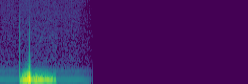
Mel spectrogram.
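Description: A single deep, heavy thump like a heartbeat sound effect, about a third of a second in and gone within half a second, followed by dead silence.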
